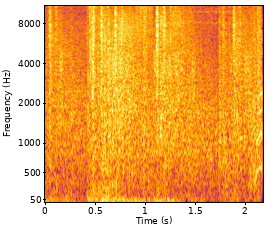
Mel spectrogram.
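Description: Gunfire in the video game Fallout 4, rapid overlapping shots in a dense battle, with a louder burst of fire that keeps rattling on steadily.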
